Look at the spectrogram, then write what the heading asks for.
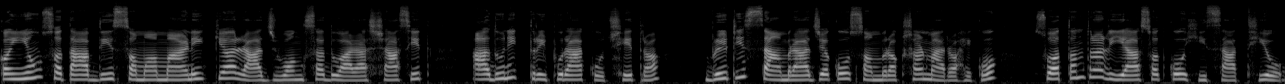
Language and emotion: Nepali, neutral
